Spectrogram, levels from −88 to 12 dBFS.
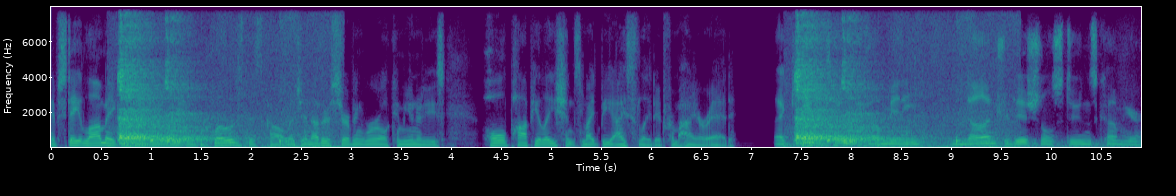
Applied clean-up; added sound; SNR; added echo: none; Cough; -4 dB; none.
